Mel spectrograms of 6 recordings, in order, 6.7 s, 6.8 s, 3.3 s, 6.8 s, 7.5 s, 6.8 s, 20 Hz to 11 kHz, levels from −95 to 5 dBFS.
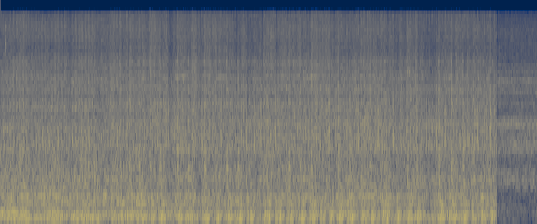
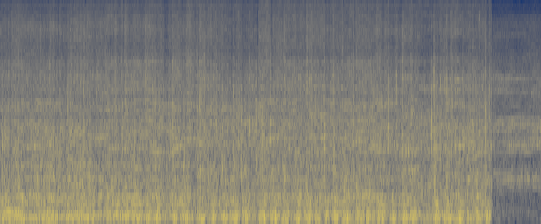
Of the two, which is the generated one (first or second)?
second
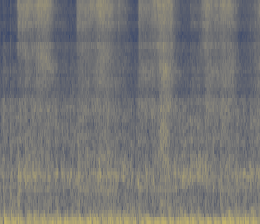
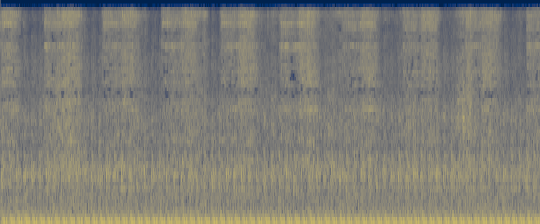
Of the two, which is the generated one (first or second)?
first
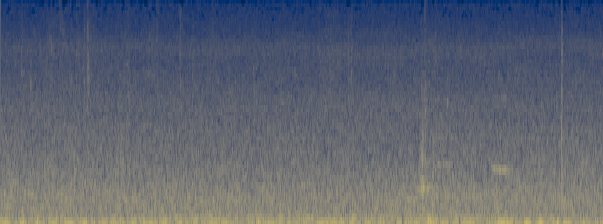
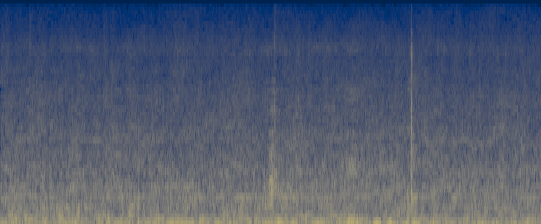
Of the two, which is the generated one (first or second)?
second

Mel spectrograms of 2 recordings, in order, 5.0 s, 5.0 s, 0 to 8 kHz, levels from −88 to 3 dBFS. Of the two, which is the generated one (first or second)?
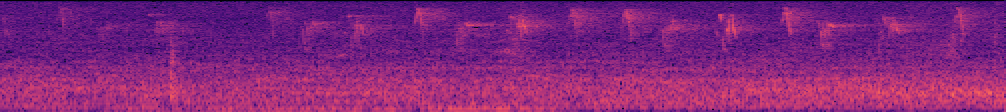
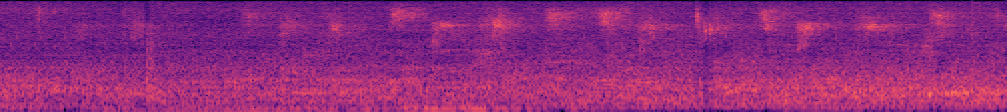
second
